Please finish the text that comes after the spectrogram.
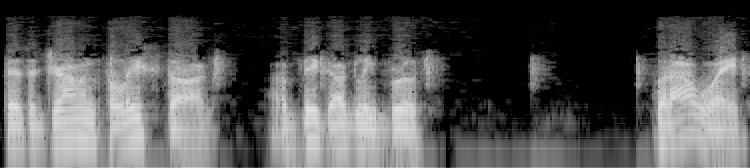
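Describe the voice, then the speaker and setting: An unhinged killer for hire in a vintage radio thriller. He speaks slowly with a hard, forceful edge, coldly casual and menacing, as if killing were routine work. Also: on the low side, husky, lo-fi sound, heavily acted. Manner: flat, matter-of-fact, menacing. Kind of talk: 1940s radio suspense acting. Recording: vintage radio drama broadcast.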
